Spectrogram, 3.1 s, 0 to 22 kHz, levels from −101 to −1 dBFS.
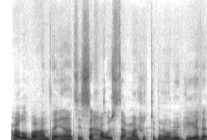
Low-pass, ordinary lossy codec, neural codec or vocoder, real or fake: none; none; codec, 44.1 kHz, 7.8 kbps, Pupu-Codec; fake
